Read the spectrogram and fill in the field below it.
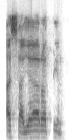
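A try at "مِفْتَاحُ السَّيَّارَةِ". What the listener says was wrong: Ada alif lam jangan ditanwin. Udah hampir betul. Miftahu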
